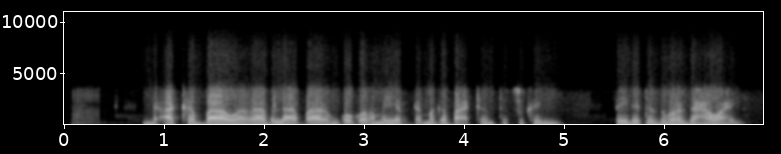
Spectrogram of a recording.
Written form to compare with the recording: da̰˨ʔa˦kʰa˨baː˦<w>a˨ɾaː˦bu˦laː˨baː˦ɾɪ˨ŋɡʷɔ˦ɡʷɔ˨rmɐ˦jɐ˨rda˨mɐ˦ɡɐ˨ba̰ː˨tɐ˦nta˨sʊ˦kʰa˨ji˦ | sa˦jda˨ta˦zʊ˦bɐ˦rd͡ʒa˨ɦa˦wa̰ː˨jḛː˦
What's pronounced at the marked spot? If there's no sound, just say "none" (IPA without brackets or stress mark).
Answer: w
